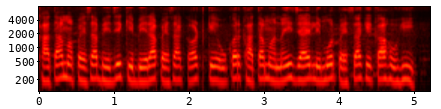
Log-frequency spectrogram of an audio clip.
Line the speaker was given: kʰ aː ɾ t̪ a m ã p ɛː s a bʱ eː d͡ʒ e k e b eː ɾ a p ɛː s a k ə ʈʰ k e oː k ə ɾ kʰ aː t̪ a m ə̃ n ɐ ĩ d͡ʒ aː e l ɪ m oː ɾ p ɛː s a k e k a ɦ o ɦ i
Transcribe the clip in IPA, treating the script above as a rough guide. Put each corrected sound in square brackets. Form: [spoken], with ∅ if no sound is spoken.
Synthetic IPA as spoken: kʰ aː [∅] t̪ a m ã p ɛː s a bʱ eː d͡ʒ e k e b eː ɾ a p ɛː s a k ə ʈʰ k e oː k ə ɾ kʰ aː t̪ a m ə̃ n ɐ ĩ d͡ʒ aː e l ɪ m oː ɾ p ɛː s a k e k a ɦ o ɦ i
